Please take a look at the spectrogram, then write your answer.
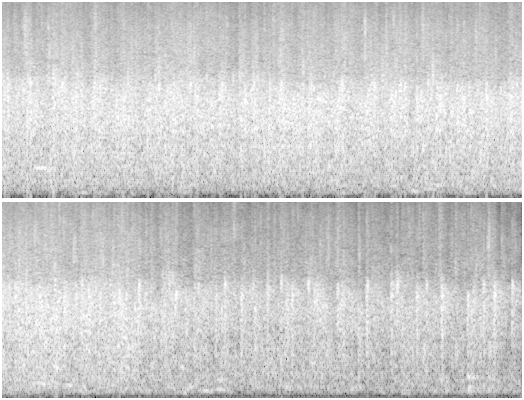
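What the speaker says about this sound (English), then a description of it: "let's give one final round of applause to our candidates, Ms. Gregg and Mayor Gatsas." Loud, sustained applause from a large audience honoring the candidates at the close of a mayoral debate, a thick unbroken roar of clapping that eases a little toward the end.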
